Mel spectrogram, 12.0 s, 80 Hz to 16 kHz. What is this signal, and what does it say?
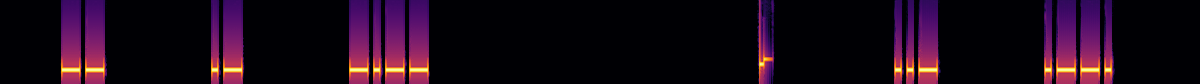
Morse code, heard as a keyed tone, about 20 wpm, spaced as for 7 wpm, 700 Hz. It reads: MAY UP
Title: 6x Character Spacing - Top 100 Words - 20wpm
